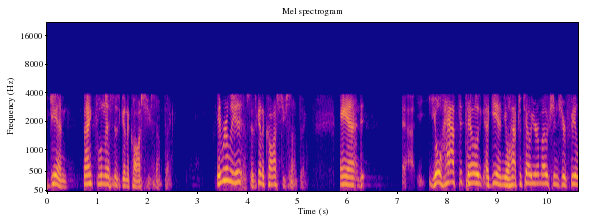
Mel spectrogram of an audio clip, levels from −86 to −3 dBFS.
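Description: The whole recording has G.729 codec coloring: 8 kbit/s pulse-based rebuilding cuts everything above 4 kHz and leaves the speech rough and slightly synthetic. VoIP packet loss concealed by the speech codec occurs at 2.04–2.09, 3.86–3.96, 6.12–6.24, 8.30–8.34 and 10.03–10.07 s, filling gaps of 20, 40, 60, 20 and 20 ms with a fading extrapolation that stays weak briefly afterward.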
